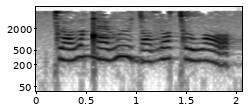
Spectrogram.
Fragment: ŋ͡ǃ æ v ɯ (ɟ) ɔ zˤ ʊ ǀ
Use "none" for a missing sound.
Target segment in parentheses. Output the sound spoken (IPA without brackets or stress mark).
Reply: ɟ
